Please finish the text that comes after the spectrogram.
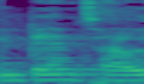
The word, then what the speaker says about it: bento: See, I'm trying to be bougie, don't even know how to pronounce it, but it gotta be bento. It's B-E-N-T-O, bento, yeah. Yeah, that's how you pronounce it.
